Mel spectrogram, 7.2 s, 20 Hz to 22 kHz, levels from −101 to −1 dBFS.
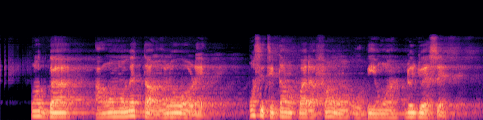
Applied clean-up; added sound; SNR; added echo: none; none; none; reverberation time 1.9 s.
